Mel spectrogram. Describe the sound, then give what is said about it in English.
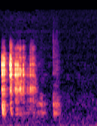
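Dice roll during a tabletop role-playing game, a quick run of sharp clattering knocks followed by one more tap after a brief pause, then fading into quiet. “And I roll, let me find a goddamn dice.”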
